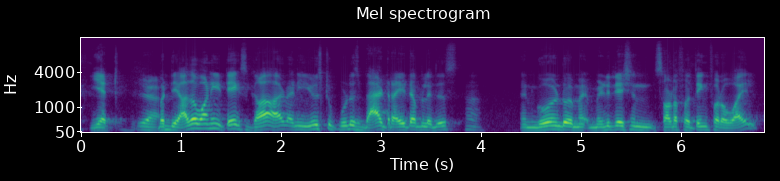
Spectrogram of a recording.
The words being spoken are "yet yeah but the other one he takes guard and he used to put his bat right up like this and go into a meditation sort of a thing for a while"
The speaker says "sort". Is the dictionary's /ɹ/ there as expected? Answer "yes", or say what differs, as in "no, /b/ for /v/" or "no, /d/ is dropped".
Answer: yes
